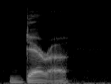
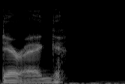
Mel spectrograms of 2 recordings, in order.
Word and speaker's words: Dara: detail so for example my name Dara is pronounced Darragh according to voiceover defaults and you can actually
